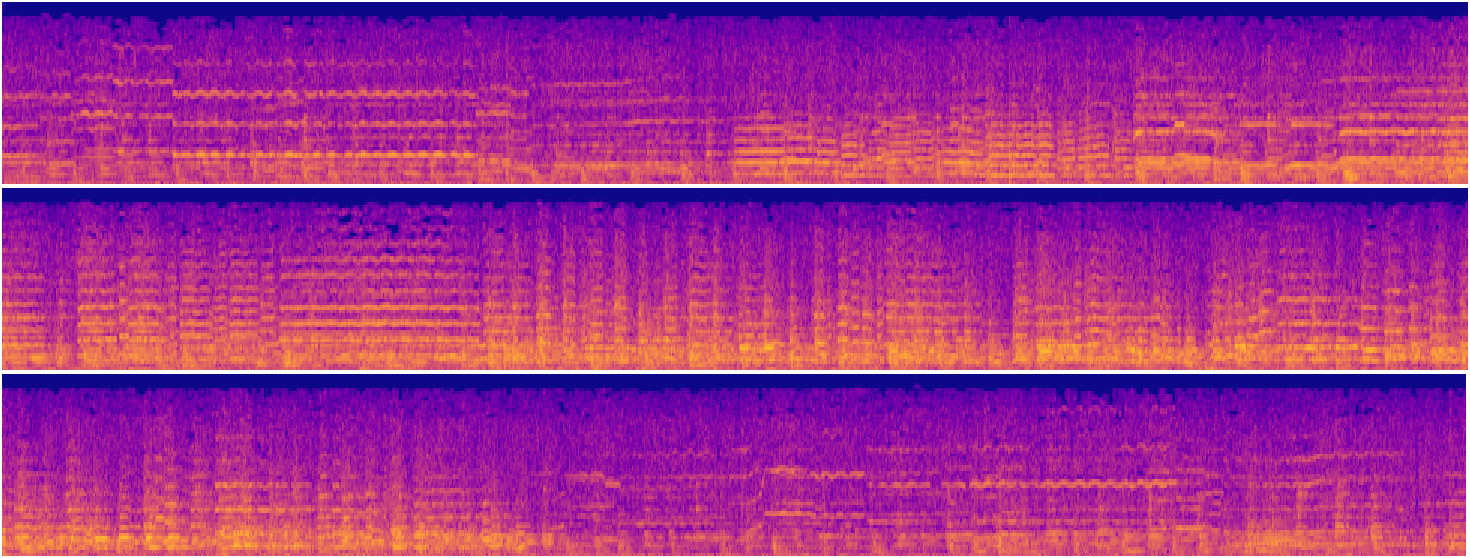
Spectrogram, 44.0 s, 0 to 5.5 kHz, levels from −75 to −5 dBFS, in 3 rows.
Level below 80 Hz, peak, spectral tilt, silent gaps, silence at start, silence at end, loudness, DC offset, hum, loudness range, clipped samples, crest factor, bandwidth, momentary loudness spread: -38 dBFS; -6 dBFS; -7 dB/octave; none; 0 s; 0 s; -23 LUFS; 0.6%; none; 7 LU; under 0.1%; 16 dB; 5.2 kHz; 9 LU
